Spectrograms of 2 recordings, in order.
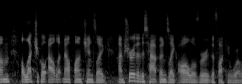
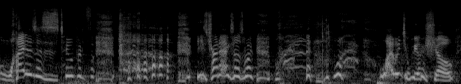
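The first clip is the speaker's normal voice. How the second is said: high-pitched laughter through the words; laughing disbelief; slower than usual. Real, not acted. Laughing at moderator's hand rule.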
